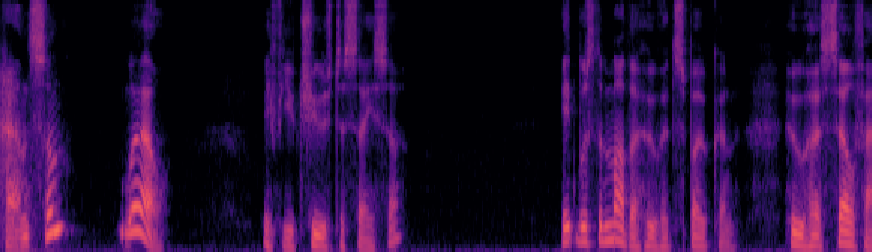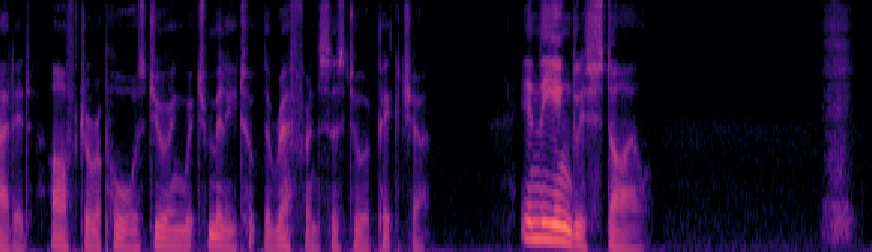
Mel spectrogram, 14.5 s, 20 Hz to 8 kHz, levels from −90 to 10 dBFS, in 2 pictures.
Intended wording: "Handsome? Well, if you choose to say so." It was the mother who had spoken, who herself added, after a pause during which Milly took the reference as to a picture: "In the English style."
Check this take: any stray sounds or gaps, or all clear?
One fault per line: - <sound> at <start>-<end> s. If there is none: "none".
- sniff at 14.1-14.4 s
